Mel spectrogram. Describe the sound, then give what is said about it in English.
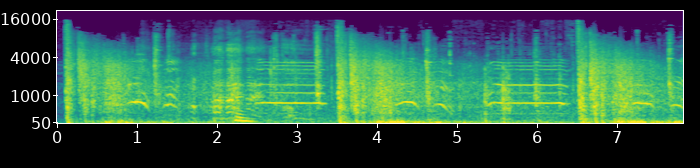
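Heavy booms of a 21-gun salute sound effect, several loud blasts sounding alone at irregular intervals, each a sharp crack with a rumbling tail. “So we'll give you the highest honor that we can bestow upon somebody in the show. And that's the 21 gun salute.”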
